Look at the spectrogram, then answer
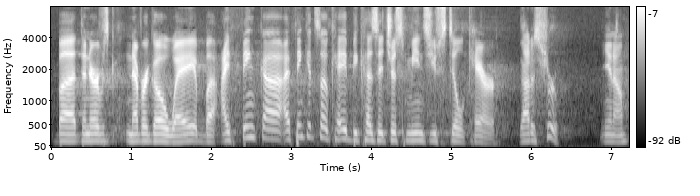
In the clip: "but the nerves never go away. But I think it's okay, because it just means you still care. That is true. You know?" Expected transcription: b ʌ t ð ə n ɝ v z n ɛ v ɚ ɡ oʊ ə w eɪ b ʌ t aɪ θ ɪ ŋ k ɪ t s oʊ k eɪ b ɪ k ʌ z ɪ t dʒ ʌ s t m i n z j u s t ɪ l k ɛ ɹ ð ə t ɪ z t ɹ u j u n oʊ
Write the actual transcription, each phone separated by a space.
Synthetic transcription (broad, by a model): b ʌ t ð ə n ɝ v z n ɛ v ɚ ɡ oʊ ə w eɪ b ʌ t aɪ θ ɪ ŋ k ɪ t s oʊ k eɪ b ɪ k ʌ z ɪ t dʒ ʌ s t m i n z j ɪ s t ɪ l k ɛ ɹ ð ə t ɪ z t ɹ u j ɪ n oʊ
